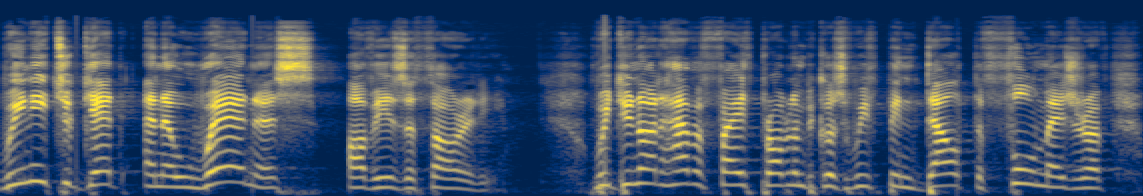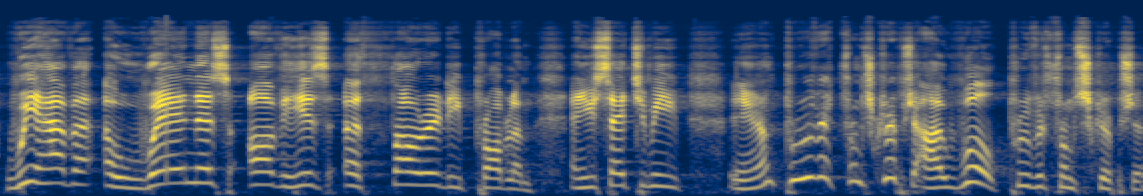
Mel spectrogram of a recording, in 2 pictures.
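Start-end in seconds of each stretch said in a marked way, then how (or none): 12.0-12.9 grating, irritating, pitched-up put-on voice. Speaker voicing an imagined listener's challenge, mock annoying person voice. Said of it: "That's my annoying person voice".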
